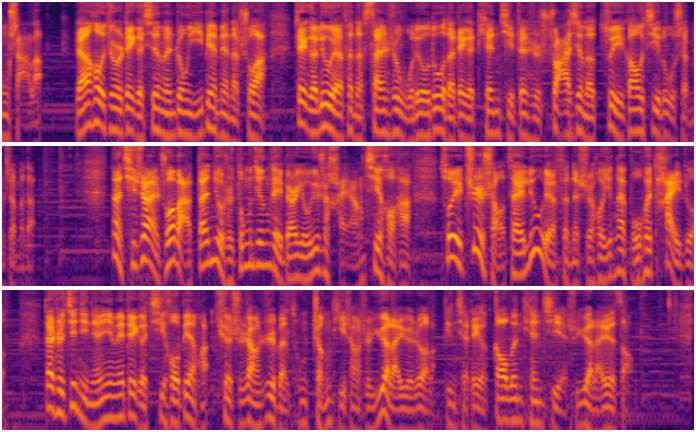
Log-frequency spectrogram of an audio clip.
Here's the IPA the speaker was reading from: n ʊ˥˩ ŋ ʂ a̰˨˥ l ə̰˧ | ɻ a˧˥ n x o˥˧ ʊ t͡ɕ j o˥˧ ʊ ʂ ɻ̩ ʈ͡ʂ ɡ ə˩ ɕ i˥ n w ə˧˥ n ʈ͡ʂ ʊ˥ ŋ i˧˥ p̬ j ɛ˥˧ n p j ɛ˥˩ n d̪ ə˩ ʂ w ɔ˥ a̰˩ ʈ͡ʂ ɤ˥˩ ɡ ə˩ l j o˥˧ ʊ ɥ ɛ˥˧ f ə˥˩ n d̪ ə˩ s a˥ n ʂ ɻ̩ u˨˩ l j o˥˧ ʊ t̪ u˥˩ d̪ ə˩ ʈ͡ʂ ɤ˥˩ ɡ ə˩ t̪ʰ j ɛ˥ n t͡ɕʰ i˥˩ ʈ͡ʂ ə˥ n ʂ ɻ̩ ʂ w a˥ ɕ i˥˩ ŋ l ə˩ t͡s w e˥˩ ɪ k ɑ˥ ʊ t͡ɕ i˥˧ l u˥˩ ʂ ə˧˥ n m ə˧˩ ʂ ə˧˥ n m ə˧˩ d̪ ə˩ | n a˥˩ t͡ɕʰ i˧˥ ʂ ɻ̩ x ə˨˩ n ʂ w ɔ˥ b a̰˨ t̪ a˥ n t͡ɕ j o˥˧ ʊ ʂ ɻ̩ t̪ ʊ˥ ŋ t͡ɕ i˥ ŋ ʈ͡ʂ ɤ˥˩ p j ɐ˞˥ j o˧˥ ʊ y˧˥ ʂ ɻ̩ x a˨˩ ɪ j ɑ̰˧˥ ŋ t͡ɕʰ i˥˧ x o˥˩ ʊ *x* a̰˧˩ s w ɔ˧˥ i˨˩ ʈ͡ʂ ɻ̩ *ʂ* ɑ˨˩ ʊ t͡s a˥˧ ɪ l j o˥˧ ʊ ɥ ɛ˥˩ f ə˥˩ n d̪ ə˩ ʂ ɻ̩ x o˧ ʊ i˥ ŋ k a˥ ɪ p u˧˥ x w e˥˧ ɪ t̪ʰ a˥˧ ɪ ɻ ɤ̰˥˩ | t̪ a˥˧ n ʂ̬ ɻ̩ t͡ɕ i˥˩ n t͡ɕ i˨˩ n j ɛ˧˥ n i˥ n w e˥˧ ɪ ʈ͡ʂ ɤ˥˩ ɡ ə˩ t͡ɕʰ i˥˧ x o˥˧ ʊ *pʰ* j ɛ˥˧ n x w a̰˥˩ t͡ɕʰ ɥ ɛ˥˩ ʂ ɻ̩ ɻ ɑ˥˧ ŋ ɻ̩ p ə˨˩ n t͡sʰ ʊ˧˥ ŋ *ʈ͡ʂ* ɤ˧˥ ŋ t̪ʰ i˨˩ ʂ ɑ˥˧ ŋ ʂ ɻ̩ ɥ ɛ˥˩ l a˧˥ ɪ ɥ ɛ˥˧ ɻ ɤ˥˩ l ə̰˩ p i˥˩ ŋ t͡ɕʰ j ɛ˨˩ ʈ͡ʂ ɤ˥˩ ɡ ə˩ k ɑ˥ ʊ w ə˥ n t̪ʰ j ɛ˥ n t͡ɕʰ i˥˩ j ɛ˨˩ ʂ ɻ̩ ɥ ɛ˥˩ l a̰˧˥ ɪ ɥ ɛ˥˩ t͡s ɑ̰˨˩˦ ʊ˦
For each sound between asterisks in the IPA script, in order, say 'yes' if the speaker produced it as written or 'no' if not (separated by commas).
yes, yes, no, yes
